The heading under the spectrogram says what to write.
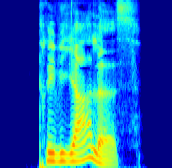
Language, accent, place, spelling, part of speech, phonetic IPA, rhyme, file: German, Germany, Berlin, triviales, adjective, [tʁiˈvi̯aːləs], -aːləs, De-triviales.ogg
- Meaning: strong/mixed nominative/accusative neuter singular of trivial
